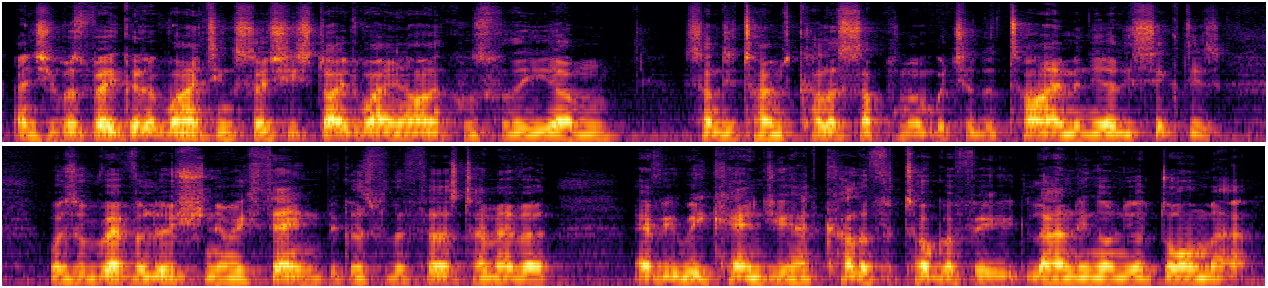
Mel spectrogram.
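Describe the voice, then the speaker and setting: A man's voice: mid-range voice, steady tone, fast, hardly any pauses. A man giving conversational, anecdotal answers as an author being interviewed.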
